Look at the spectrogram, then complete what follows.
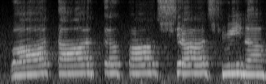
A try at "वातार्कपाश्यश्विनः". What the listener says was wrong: Pashya, you are saying. Pashya is not there. Pashyashvinah.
